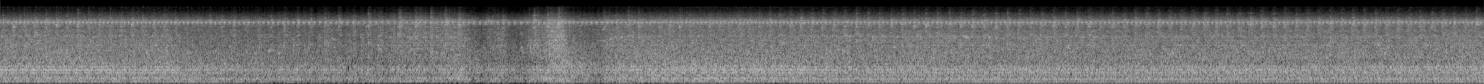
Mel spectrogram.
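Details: 1934 Ford sedan, rebuilt original 1934 flathead V8, first start in 30 years after distributor and coil rebuild, new plug wires, cylinders lubricated, oil changed, temporary gas can; steady even idle with fast smooth patter, no knocks or misses, runs cleanly.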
